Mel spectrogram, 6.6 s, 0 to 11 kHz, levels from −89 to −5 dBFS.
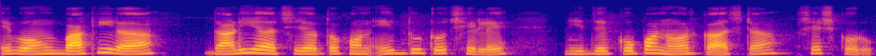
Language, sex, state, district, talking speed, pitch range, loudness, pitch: Bengali, male, West Bengal, Kolkata, 120 wpm, 160-190 Hz, -21 LUFS, 170 Hz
